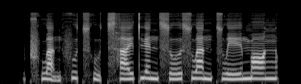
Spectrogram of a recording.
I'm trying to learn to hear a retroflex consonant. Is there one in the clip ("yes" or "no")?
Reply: yes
